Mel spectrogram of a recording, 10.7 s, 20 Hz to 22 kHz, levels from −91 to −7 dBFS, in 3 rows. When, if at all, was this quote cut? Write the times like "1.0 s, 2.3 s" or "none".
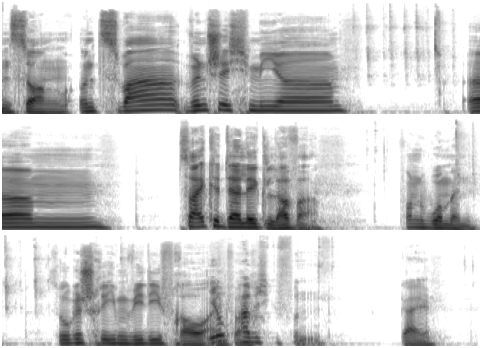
none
